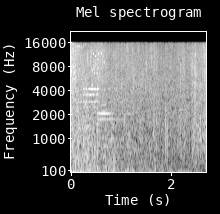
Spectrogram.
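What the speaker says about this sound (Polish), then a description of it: "Tutaj się dostać nie mogę, bo cały czas jakieś pioruny ciskają." A thunderstorm with lightning strikes in Horizon Forbidden West: steady rain hiss with low rolling thunder, strongest at the start and then settling into continuous downpour.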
